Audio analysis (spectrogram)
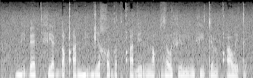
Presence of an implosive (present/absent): present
